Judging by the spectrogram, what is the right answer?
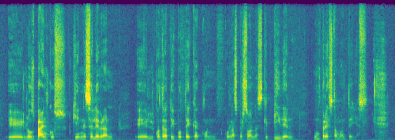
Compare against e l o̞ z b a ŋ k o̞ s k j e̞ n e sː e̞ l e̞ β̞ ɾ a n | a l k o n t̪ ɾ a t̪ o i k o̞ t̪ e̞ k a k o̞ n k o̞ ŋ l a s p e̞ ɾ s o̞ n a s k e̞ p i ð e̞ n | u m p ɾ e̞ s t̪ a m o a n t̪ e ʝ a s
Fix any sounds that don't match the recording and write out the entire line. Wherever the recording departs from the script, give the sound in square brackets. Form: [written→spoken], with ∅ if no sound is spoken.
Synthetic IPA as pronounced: e l o̞ z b a ŋ k o̞ s k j e̞ n e sː e̞ l e̞ β̞ ɾ a n | [a→e] l k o n t̪ ɾ a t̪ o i [k→p] o̞ t̪ e̞ k a k o̞ n k o̞ [ŋ→n] l a s p e̞ ɾ s o̞ n a s k e̞ p i ð e̞ n | u m p ɾ e̞ s t̪ a m o a n t̪ e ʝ a s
